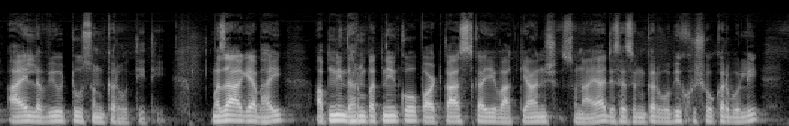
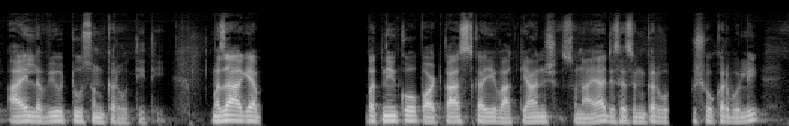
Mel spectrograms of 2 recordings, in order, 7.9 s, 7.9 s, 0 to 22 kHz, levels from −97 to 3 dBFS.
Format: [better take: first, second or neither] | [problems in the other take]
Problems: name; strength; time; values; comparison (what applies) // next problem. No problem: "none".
first | audio cutting out; at 2.5 s for 1 s and at 6.5 s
